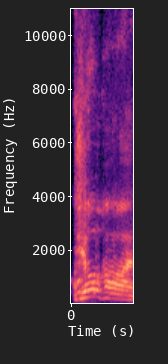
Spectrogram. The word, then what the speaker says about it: Johann: my my southern accent johann like johann sebastian bach johan strauss it's a german name but you know i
